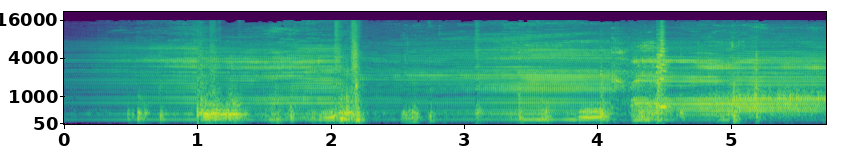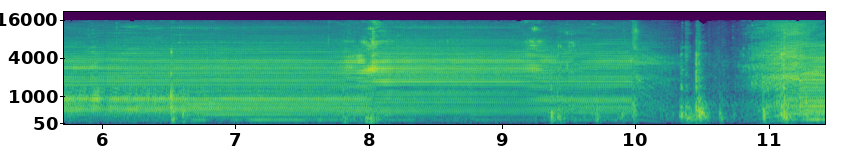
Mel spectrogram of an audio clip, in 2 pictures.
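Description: Holmatro hydraulic spreader running with a steady buzzing hum as it peels a car's front fender away, with sharp cracks and creaks from the sheet metal as it gives. The hum drops off briefly near the end.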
